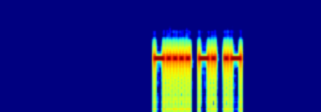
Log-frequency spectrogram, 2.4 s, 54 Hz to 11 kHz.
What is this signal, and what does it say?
Morse code, heard as a keyed tone, about 50 wpm, 700 Hz. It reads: 6NA
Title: Common Cut Numbers - 3-Digit 50wpm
